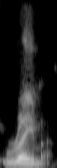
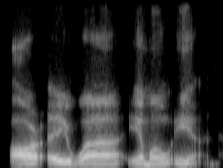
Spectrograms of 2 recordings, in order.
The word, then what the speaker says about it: Raymon: So my email address is Raymon. I'm going to spell it for you. R-A-Y-M-O-N. Do not put a D on it, okay?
